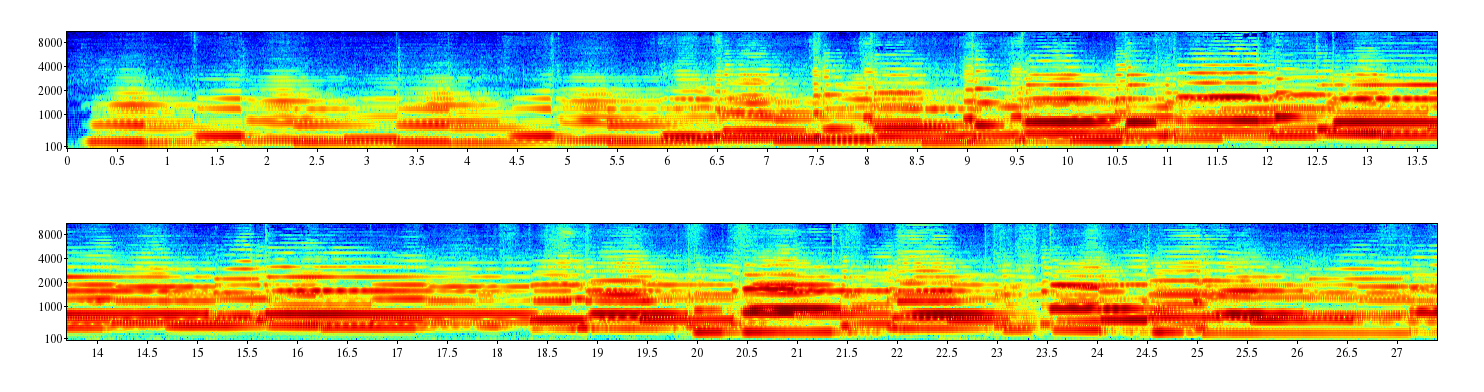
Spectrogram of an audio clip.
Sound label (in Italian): fanfare napoletane; III. fanfara on Fenesta che lucive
